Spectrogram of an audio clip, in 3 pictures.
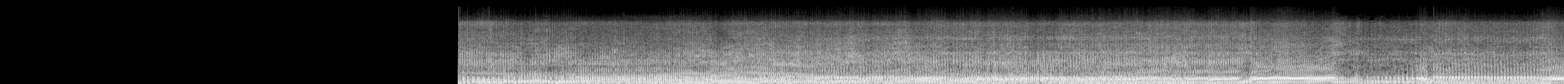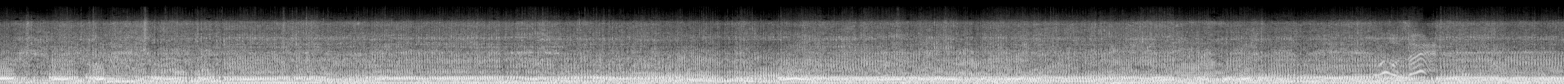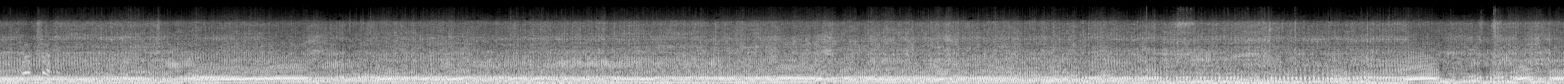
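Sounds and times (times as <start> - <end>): dirt bike engine revving: 4.6 - 46.9.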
